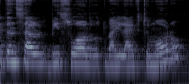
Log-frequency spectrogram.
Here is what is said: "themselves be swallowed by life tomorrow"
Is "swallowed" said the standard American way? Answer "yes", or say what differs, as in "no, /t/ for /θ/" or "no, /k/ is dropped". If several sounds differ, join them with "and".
yes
